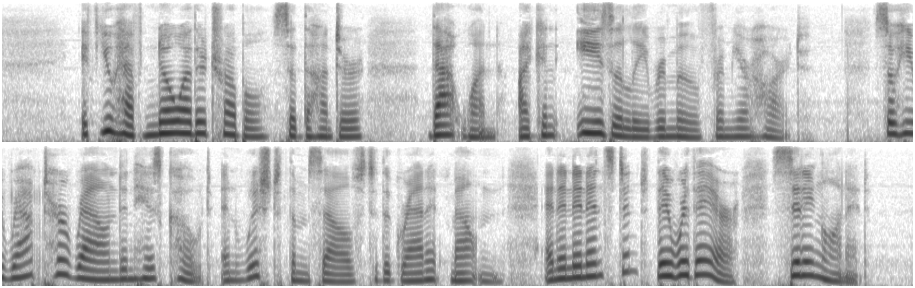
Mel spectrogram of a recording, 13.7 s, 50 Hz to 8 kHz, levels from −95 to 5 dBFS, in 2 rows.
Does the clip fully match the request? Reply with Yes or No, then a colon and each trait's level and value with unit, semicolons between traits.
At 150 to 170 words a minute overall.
No: average, 190 wpm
